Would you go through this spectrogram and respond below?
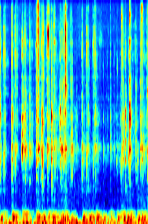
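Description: Rapid typing on a computer keyboard, a dense continuous patter of close key clicks with brief pauses, over a low steady hum; no talking.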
